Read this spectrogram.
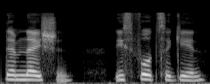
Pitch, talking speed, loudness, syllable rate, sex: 205 Hz, 115 wpm, -18 LUFS, 5.0 syllables/s, female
